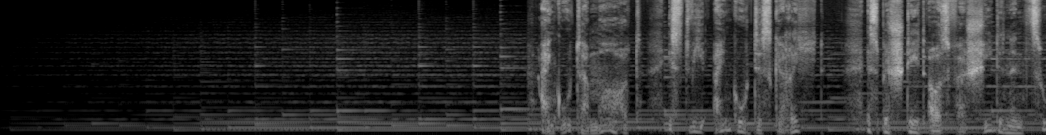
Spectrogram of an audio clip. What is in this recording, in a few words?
voice over film; tea time; LOFT VOICES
